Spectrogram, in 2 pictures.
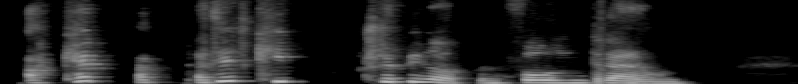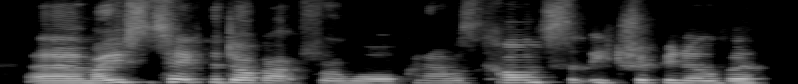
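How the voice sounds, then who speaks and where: On a very clean recording with a silent background, a woman with a British accent speaks at a moderate pace with lively intonation. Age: 60s. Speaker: person with multiple sclerosis. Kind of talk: podcast interview. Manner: halting.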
